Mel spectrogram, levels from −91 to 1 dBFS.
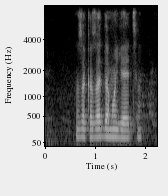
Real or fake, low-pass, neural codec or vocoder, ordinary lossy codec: real; 7.2 kHz; none; Opus, 16 kbps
